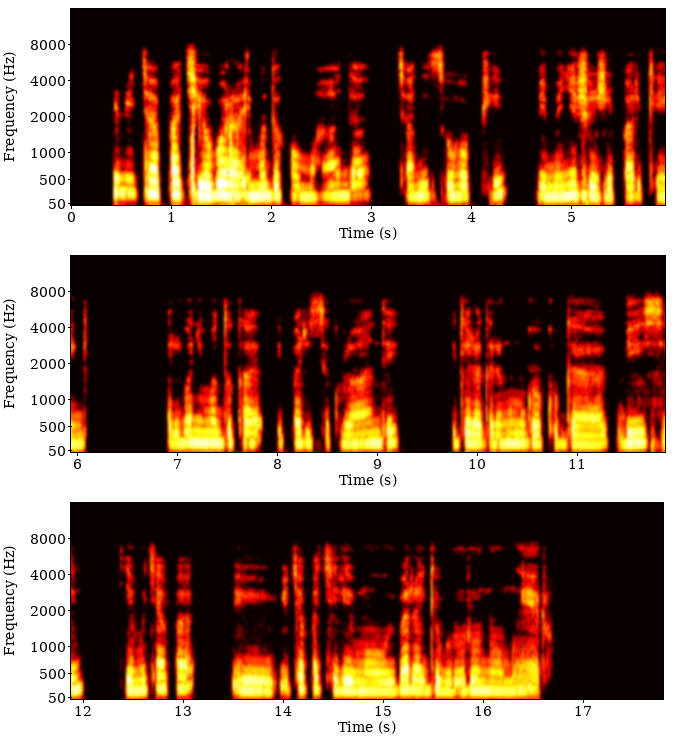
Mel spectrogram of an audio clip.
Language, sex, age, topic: Kinyarwanda, female, 25-35, government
